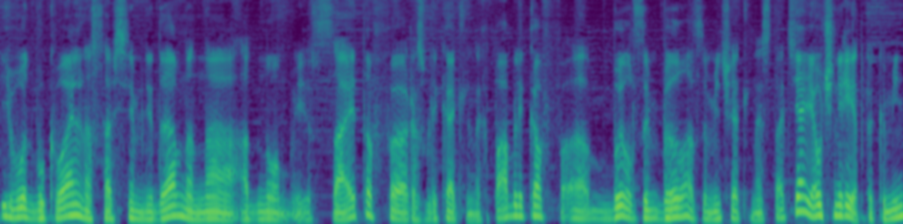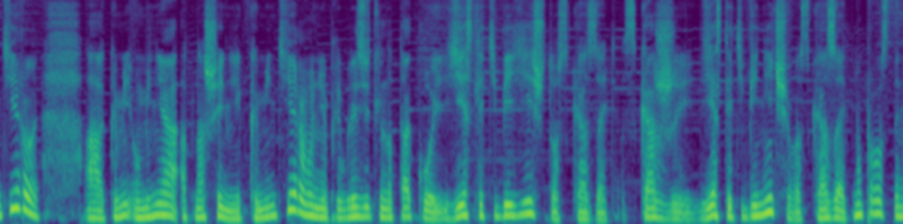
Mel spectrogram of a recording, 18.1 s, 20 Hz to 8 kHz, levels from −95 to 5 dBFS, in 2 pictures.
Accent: native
